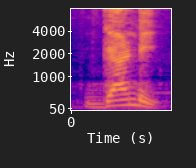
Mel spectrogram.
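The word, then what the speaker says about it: Gandhy: फिरोज गांधी के पिता का नाम था जहांगीर फरदून गैंडी। अंग्रेजी में वो गांधी नहीं गडी लिखते थे जिसकी स्पेलिंग है जी एच ए एन डी वाई गडी फिरोज गांधी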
